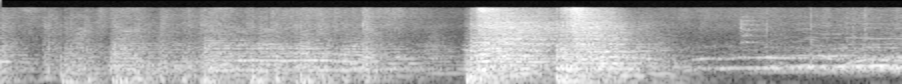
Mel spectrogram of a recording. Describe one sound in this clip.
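A brass band plays loudly, then stops.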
